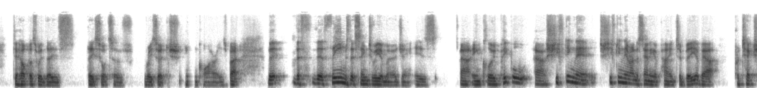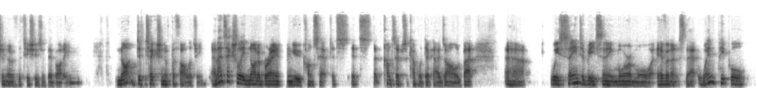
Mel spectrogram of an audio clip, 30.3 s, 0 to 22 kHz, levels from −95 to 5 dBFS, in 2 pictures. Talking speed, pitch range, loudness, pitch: 155 wpm, 100-135 Hz, -19 LUFS, 110 Hz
